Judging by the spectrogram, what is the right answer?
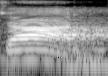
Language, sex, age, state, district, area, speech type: Gujarati, male, 30-45, Gujarat, Morbi, rural, read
